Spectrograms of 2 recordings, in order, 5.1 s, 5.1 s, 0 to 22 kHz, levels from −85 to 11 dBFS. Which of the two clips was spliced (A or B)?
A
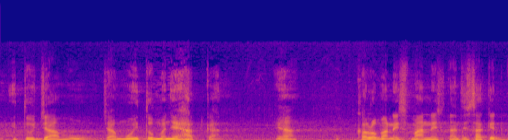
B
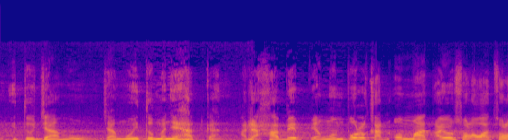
B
